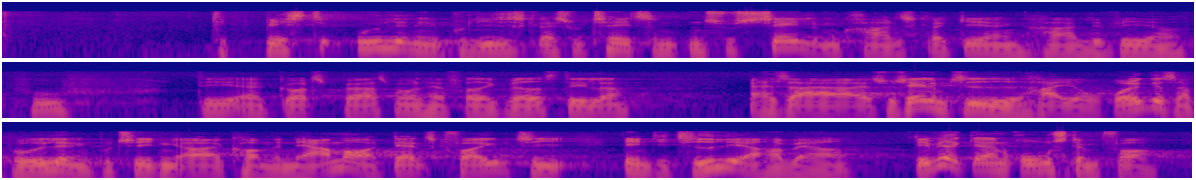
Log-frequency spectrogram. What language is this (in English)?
Danish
